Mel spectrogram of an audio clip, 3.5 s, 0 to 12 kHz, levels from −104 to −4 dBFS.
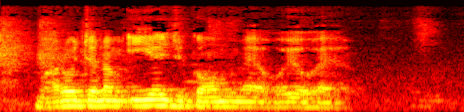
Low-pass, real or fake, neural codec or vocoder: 9.9 kHz; real; none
